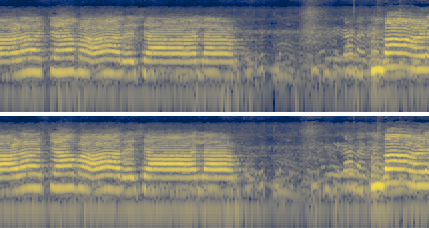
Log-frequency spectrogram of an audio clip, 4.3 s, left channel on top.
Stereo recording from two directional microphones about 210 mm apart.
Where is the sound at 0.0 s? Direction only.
40° left (ahead or behind).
